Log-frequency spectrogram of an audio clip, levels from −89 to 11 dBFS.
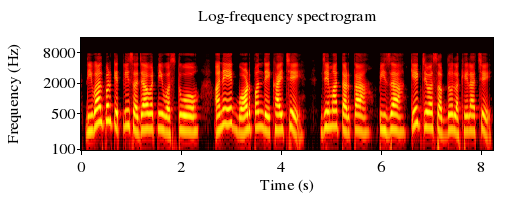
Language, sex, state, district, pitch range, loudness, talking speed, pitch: Gujarati, female, Gujarat, Valsad, 225-270 Hz, -18 LUFS, 140 wpm, 245 Hz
